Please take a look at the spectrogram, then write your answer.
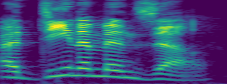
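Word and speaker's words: Idina Menzel: Adina Menzel. I'd have never guessed that's how you pronounce that.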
